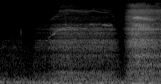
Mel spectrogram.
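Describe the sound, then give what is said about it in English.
A deep breath, soft and airy, in two parts with the second stronger and rougher, and no talking. “I invite you to just pause for a moment and take a couple of nice deep breaths.”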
